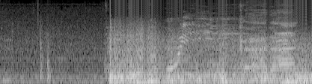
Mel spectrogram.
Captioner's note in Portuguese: Som de trovão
